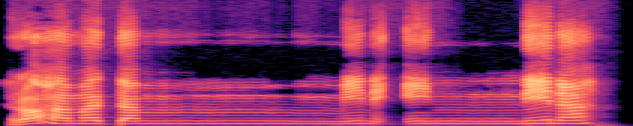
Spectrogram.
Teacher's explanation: एक नून को मैं फास्ट पढ़ रही हूँ, क्लियर पढ़ रही हूँ, और दूसरे इंदिना के नून को मैं छिपा रही हूँ नाक में। रहमतम मिन इंदिना, मिन को फास्ट पढ़ रही हूँ, देखो।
